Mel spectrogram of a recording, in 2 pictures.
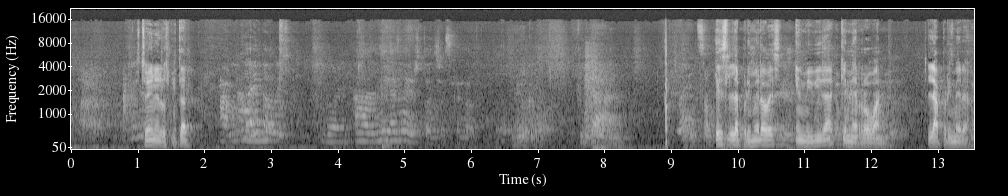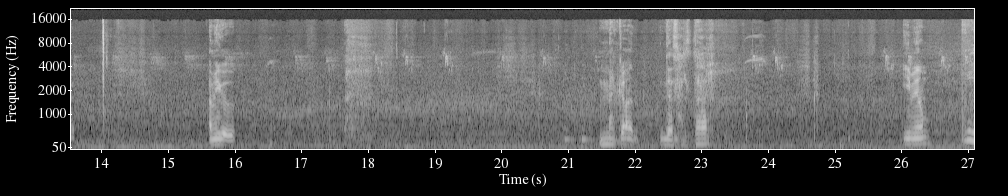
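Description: A young man talks close by in short bursts, calmly.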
